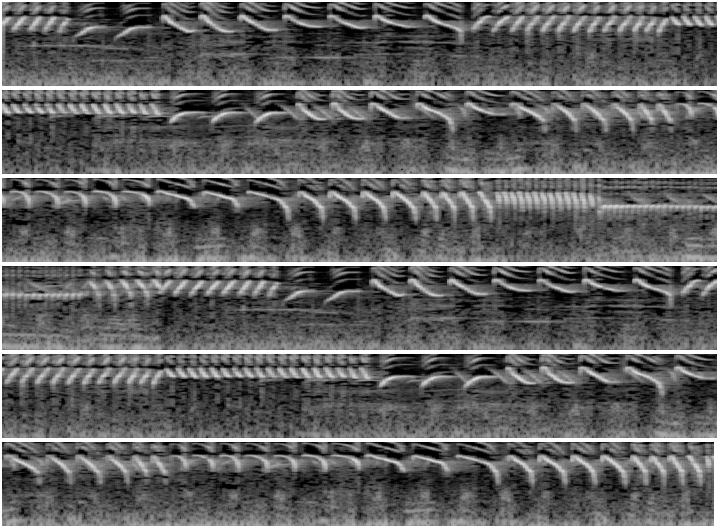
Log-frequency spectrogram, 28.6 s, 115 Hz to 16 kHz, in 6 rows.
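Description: Domestic canary singing a long, loud song of fast trills and rapid falling whistled sweeps, with brief buzzy rolls and short pauses. The same roughly 14-second song plays twice. It is a lure song used to prompt other canaries to answer and sing.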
